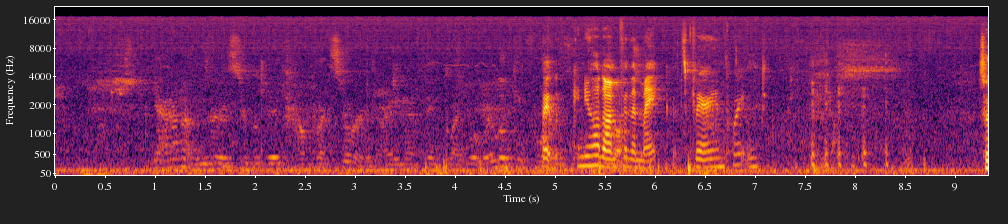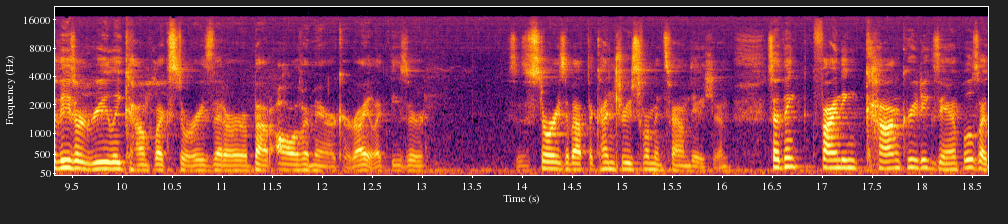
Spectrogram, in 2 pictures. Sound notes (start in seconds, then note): 7.4 laughs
